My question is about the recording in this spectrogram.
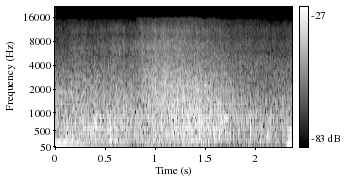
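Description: Faint ocean surf: a soft wash of waves that swells about a second in and then ebbs.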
